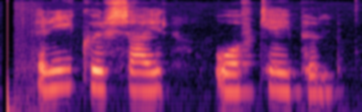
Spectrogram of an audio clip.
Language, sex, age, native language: Icelandic, female, 10, Icelandic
